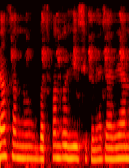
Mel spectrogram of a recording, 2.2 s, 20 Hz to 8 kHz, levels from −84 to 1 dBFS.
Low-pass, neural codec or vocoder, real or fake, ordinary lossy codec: 7.2 kHz; none; real; none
